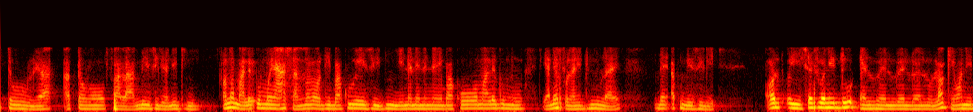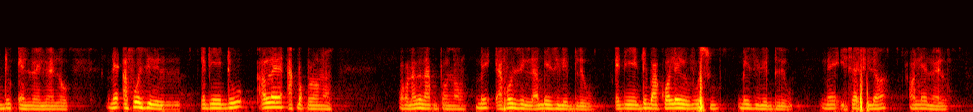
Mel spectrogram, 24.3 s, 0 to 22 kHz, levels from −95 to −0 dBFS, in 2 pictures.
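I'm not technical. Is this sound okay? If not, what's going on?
No, it isn't quite okay. All the way through, the speech has a buzzy, gravelly roughness, and it sounds narrow and muffled, as if heard over an old mobile phone. That is the GSM full-rate codec, the original mobile phone voice compression. It rebuilds the voice from a simplified model driven by a regular pulse, keeps only part of the detail, and drops everything above 4 kHz. The roughness comes from that pulse and the missing detail.

There are also brief moments where the voice turns into a rough, metallic ring. These are lost GSM frames. Small chunks of the signal went missing, and the phone system filled each gap by repeating the last good chunk. The shortest is at 3.14 to 3.21 seconds and lasts about 60 milliseconds. The longest is at 14.18 to 14.41 seconds and lasts about 220 milliseconds. The third comes right after "mezele blewu", between 22.58 and 22.89 seconds. 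There the losses are scattered in short bursts over about 280 milliseconds.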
